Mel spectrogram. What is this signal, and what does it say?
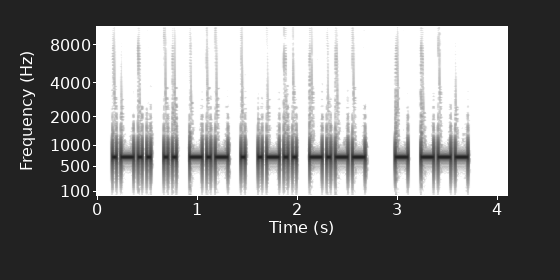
Morse code, heard as a keyed tone, about 26 wpm, 700 Hz. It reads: LIKELY TO
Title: Speed-Racing - Sets of 3 Words 28wpm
